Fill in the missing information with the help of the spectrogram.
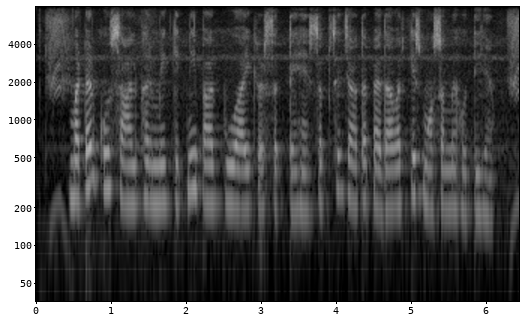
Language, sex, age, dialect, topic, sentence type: Hindi, female, 18-24, Garhwali, agriculture, question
